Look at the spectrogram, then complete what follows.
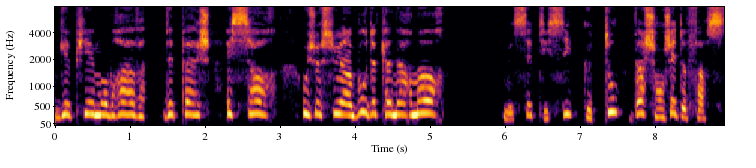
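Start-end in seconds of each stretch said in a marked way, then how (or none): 0.0-5.2 crying out like one dying. A duck calls on his comrade to hurry out: crying out in a dying voice. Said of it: "il s'écria d'une voix mourante".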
